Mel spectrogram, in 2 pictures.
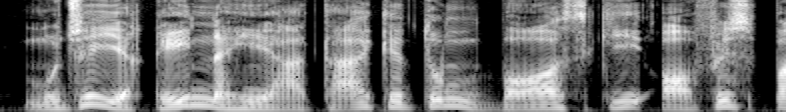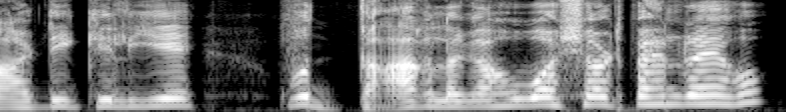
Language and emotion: Urdu, disgusted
